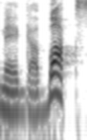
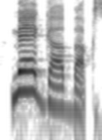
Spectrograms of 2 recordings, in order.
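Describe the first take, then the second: First: The emphasis is on the third syllable. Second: The emphasis is on the first syllable. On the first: "and then the final one" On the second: "So first"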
